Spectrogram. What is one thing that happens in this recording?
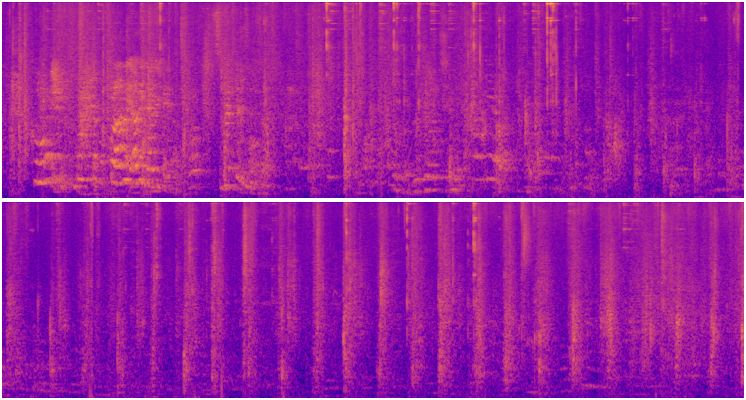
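Footsteps crunch on a gritty floor in an echoing cave.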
